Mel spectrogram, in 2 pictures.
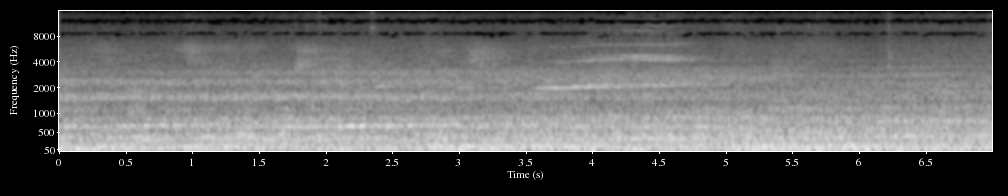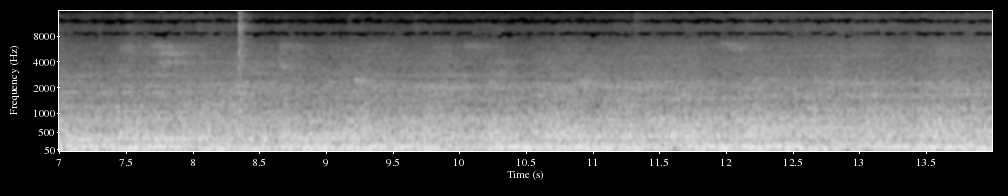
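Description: Saikyo Line E233-7000 series electric commuter train running alongside the platform: a steady loud rumble of wheels on rails, with whining and squealing tones over it.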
